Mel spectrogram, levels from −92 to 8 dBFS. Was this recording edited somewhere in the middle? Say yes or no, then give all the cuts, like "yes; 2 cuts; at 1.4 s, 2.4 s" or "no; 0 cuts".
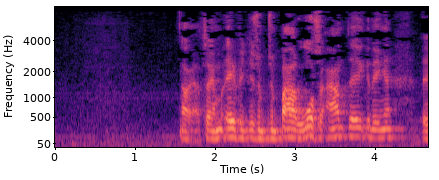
yes; 1 cut; at 2.7 s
